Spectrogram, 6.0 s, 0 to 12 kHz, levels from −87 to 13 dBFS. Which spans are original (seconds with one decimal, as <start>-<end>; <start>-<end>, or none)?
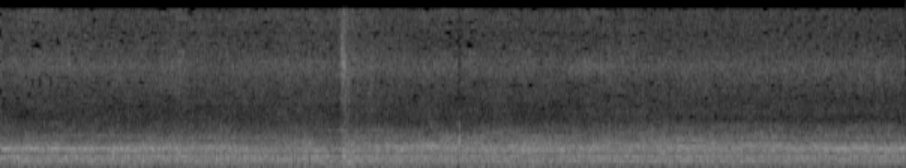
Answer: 2.3-2.8; 4.5-6.0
